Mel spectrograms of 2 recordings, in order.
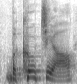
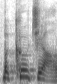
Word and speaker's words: bakuchiol: It's called bakuchiol. Some people pronounce it bakuchiol, but we'll go with bakuchiol.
